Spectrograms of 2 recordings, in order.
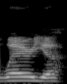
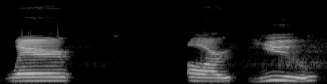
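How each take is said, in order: First: The word 'are' is dropped completely. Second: The word 'are' is clearly pronounced. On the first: "The R often just goes away completely" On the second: "when we're saying this expression"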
